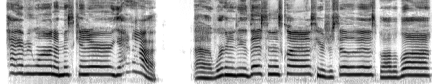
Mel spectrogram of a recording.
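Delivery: high-pitched, sing-song teacher introduction; teacher's first-day spiel. Acted. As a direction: pitch it high, greeting a new class. Voicing herself on first school day.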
